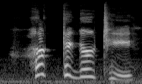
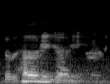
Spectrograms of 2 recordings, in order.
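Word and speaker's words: hurdy-gurdy: book and the other one um with a hercule on her back did i say it right hurdy gertie ah hurty gertie but yes with a hurdy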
